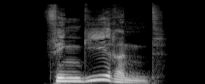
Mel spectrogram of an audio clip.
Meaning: present participle of fingieren
- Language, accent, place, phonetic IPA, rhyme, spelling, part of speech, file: German, Germany, Berlin, [fɪŋˈɡiːʁənt], -iːʁənt, fingierend, verb, De-fingierend.ogg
